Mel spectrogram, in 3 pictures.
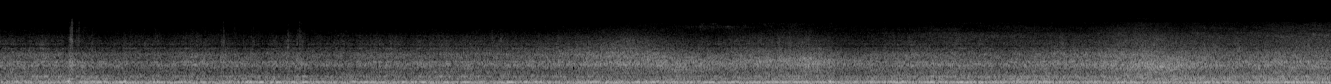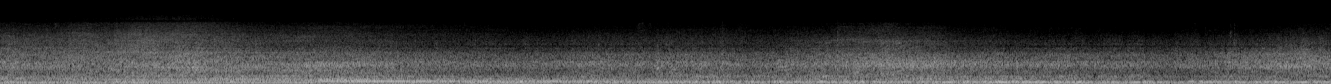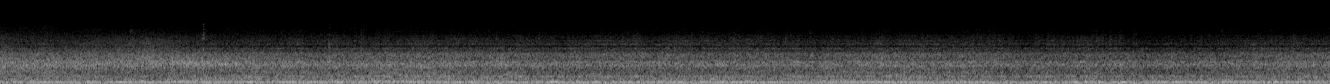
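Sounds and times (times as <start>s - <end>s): low engine hum: 0.0s - 39.9s
cars rushing past: 9.4s - 20.3s.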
